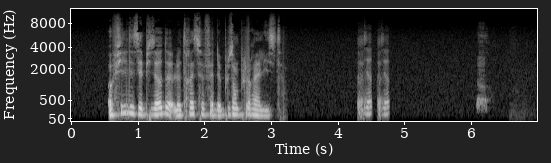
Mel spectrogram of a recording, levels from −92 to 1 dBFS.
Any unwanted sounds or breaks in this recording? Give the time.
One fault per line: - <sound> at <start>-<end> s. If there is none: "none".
- laugh at 4.3-4.8 s
- bark at 6.1-6.4 s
